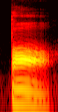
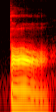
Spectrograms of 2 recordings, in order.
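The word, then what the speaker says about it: طَ: So if we pronounce the letter ta, which is a heavy T sound, with a fatha, then we would say ta, ta.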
